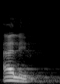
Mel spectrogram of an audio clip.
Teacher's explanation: The Alif is the first letter that comes from the deepest part of the throat.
